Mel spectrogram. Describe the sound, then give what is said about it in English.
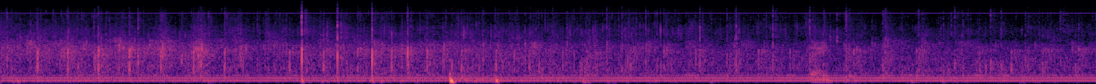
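A church audience applauds with steady, fairly faint clapping, and a few sharper claps stand out from the crowd. “And the church said, amen. Put your hands together.”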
